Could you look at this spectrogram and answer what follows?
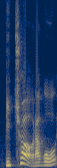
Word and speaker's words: VCHA: 지금 본다면 VCHA, 저도 이렇게 읽었었는데 이것을 비춰라고 읽는다 하더라고요.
